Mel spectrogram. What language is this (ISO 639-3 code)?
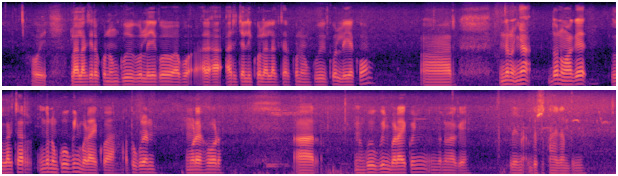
sat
